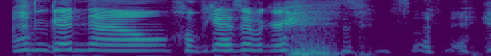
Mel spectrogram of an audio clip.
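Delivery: mock-chipper high, loud sign-off; over-bright pretend cheerfulness; joking fake cheer. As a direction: put on a hammed-up recovery, breaking into laughter. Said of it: "No, I'm just kidding".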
